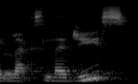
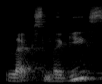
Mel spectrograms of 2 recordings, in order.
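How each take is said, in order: First: Legis with a soft g like j; ecclesiastical soft g. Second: Legis with a hard g as in get; classical hard g. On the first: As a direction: say legis LEH-jis, church Latin. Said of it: "ecclesiastical pronunciation would be lex legis". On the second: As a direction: say legis LEH-gis, hard g. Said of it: "ecclesiastical pronunciation would be". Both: Shown as a demonstration.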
